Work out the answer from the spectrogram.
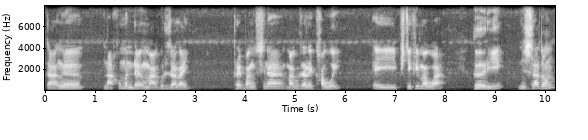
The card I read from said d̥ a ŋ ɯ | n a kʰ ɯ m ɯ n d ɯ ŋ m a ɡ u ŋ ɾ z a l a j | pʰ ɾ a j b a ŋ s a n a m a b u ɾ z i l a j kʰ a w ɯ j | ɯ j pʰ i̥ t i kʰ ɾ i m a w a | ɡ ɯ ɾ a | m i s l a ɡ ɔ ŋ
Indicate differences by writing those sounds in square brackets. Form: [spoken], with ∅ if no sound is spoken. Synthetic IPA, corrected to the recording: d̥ a ŋ ɯ | n a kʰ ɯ m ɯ n d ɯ ŋ m a ɡ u [∅] ɾ z a l a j | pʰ ɾ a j b a ŋ s [i] n a m a [ɡ] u ɾ z [a] l a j kʰ a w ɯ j | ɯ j pʰ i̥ t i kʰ ɾ i m a w a | ɡ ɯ ɾ [i] | [n] i s l a [d] ɔ ŋ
